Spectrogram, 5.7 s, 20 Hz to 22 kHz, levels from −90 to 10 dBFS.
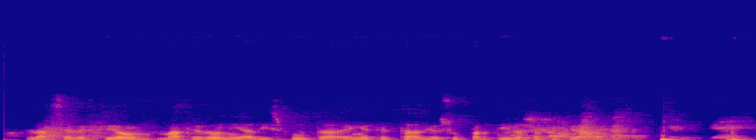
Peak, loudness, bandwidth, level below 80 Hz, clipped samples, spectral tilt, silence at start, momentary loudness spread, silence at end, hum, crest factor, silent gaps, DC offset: -2 dBFS; -24 LUFS; 5.6 kHz; -32 dBFS; under 0.1%; -10 dB/octave; 0.05 s; 9 LU; 0 s; none; 20 dB; none; under 0.1%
